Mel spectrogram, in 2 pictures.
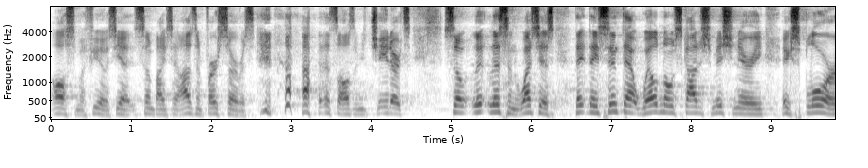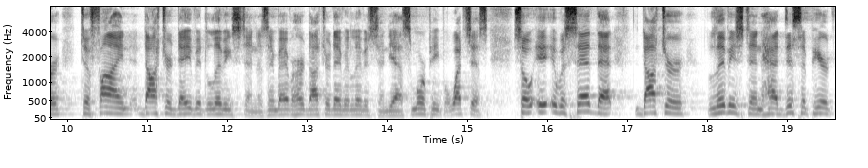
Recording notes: was recorded on Sunday, January 12, 2020, during service at The Anchor Church in Rockport, Maine.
